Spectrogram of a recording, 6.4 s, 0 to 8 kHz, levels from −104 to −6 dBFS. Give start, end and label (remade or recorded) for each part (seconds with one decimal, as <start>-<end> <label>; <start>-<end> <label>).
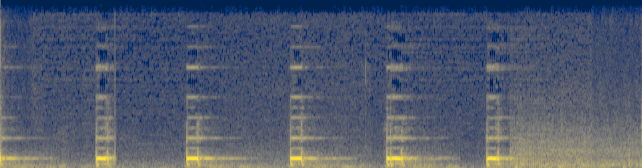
0.0-0.4 recorded; 0.4-1.8 remade; 1.8-3.9 recorded; 3.9-5.5 remade; 5.5-6.4 recorded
